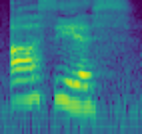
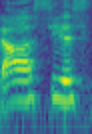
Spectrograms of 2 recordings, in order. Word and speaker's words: Arceus: the logo Pokemon Legends Arceus, or I pronounce it Arceus, the guy on here pronounces it Arceus, releasing worldwide in early 2022.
